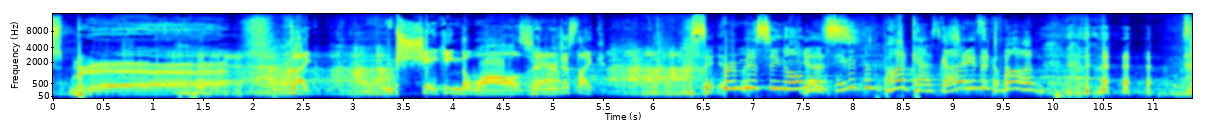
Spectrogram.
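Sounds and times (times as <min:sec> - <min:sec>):
speech: 0:00.0 - 0:00.8, 0:01.9 - 0:11.3
long loud drawn-out belch: 0:00.3 - 0:01.9
laughter: 0:01.0 - 0:11.3.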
